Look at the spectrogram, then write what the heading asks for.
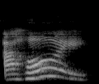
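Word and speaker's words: ahoj: It's ahoy.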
